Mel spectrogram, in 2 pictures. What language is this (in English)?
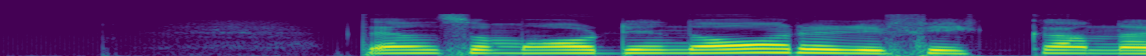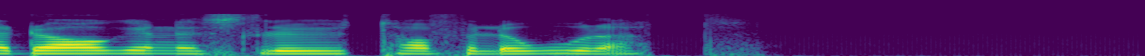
Swedish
